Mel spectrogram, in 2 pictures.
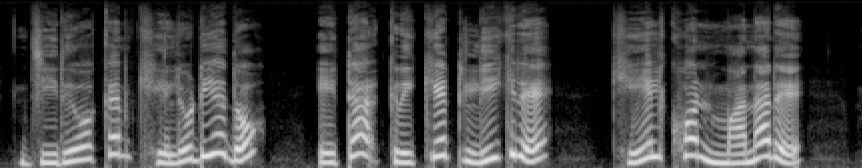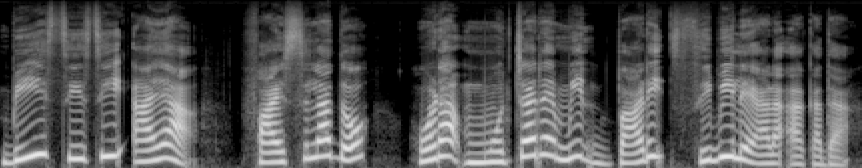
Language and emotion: Santali, disgusted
